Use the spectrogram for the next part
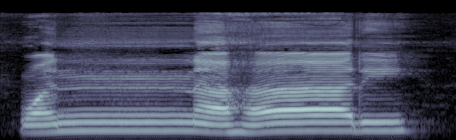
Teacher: नून मुशद्दद पर हमेशा गुन्ना होता है, इसलिए नून मुशद्दद पर गुन्ना करते हुए एक अलिफ के बराबर गुन्ना की मिक़दार को नाक में ठहराते हुए अदा किया। वन्नहारी, रा के नीचे ज़ेर है, इसलिए रा को बारीक पढ़ेंगे।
